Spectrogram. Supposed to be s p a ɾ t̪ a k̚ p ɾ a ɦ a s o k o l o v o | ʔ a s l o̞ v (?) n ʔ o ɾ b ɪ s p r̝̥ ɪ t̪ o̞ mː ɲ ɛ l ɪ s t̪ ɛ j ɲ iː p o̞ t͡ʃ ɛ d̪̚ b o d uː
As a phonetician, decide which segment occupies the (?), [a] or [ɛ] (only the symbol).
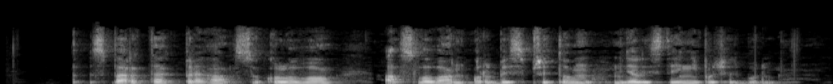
a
